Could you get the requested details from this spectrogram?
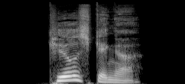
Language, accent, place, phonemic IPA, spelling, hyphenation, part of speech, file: German, Germany, Berlin, /ˈkɪʁçˌɡɛŋɐ/, Kirchgänger, Kirch‧gän‧ger, noun, De-Kirchgänger.ogg
- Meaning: churchgoer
